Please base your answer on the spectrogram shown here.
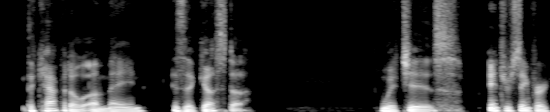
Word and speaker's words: Augusta: the schwa sound so most Brazilians will see this word and they want to say Augusta it's Augusta so say Augusta one more time Augusta Augusta awesome I'm gonna visit Augusta this summer Augusta Augusta and it's not Augusta Augusta Augusta yeah so you have two schwa the uh uh Augusta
